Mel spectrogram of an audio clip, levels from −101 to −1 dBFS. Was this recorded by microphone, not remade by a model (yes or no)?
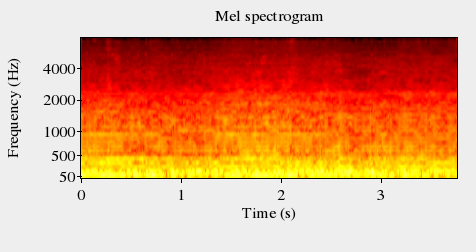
no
